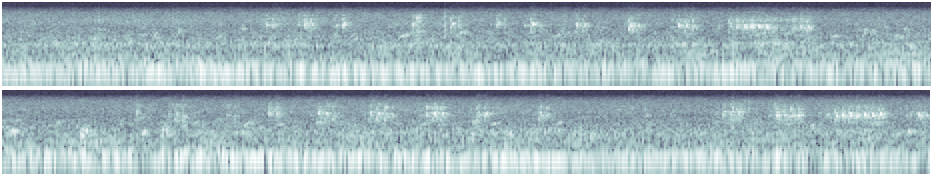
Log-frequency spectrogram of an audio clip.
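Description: European goldfinch twittering in quick, bright, tinkling bursts of high notes, scattered irregularly throughout, over a steady low rumble.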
